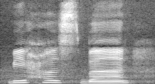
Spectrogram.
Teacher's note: با کی زیر کو مجھول نہیں کرنا آپ نے، بے نہیں پڑھنا، بی پڑھنا ہے. حسبان، ہا کی آواز واضح، سین کی سیٹی پرومیننٹ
